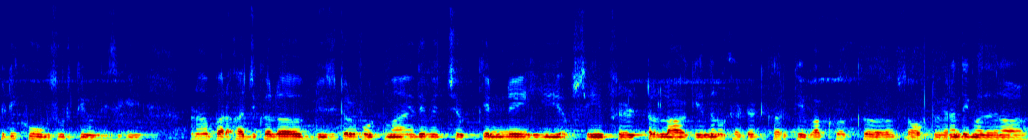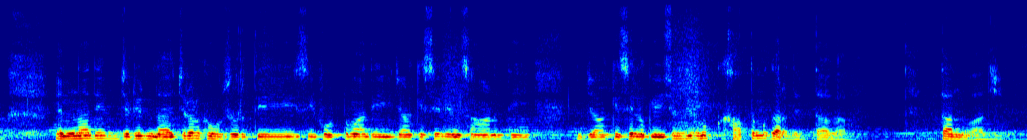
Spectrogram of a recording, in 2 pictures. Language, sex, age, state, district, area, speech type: Punjabi, male, 18-30, Punjab, Faridkot, rural, spontaneous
